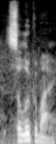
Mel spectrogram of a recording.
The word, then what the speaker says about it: Saleucami: I can't pronounce that. Saleucami.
